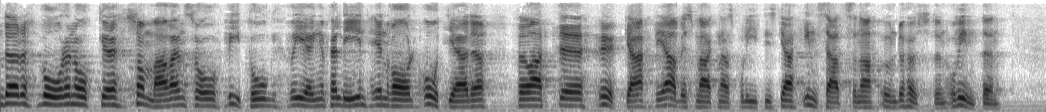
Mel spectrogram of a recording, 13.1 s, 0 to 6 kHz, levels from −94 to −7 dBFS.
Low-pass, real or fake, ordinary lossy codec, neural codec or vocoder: 5.4 kHz; real; AAC, 24 kbps; none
